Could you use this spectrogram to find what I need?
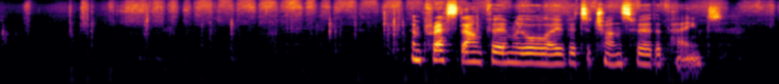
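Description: Sheets of paper rustle and slide as hands smooth them flat.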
